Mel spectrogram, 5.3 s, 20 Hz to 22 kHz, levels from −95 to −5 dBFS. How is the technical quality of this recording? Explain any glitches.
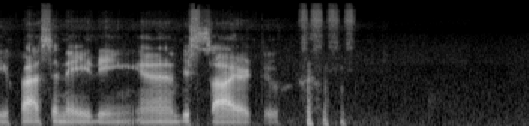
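There is one glitch, comfort noise in place of the background. From 3.88 s to the end, about 1.4 s, the real room noise disappears. A steady, featureless hiss replaces it, about 7 dB quieter. The sender likely stopped transmitting during the pause, as Opus DTX does. The receiver then synthesised rough filler noise. The room noise before this point sits about 40 dB below the speech.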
